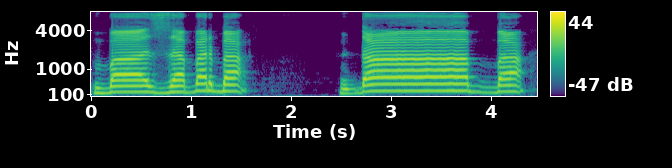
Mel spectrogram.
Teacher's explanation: با پر تشدید ہے تو 2 مرتبہ پڑھیں گے۔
